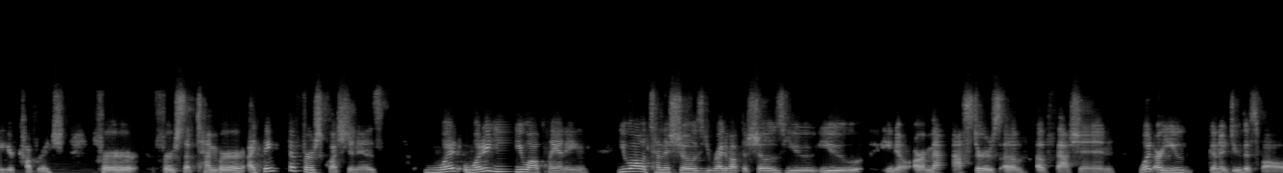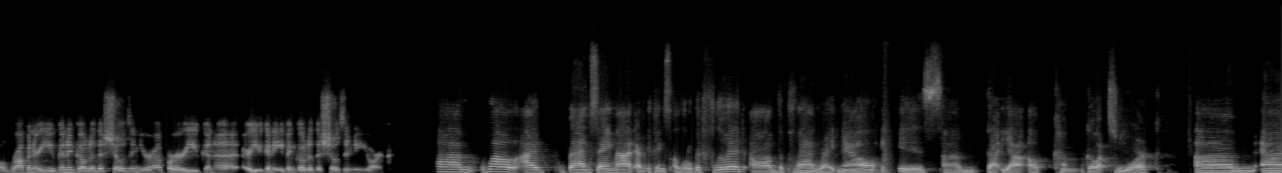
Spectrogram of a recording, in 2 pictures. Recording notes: LONDON, United Kingdom. Virtual panel discussion.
